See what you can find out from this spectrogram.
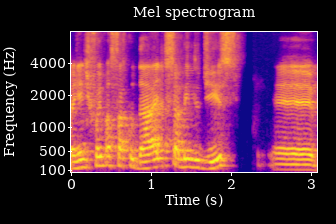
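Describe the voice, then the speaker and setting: A man's fairly high voice shows ordinary pitch variation and moves at a moderate pace. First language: Macuxi (speaking Portuguese). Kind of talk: seminar panel talk. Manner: halting.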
